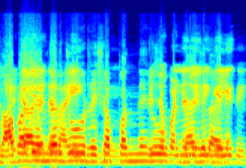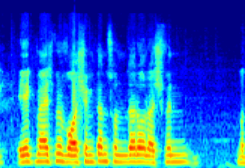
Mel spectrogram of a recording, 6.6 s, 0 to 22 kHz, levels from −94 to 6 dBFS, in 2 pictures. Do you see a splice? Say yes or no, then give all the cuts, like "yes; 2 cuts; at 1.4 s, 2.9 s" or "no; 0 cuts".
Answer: no; 0 cuts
